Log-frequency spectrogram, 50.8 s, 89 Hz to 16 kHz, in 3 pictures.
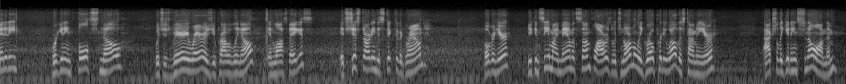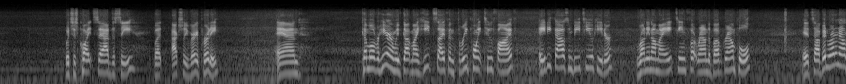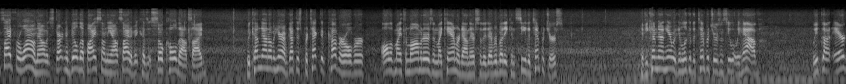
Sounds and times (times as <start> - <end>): Speech: 0.0 - 0.4, 1.0 - 8.6, 9.7 - 14.4, 15.3 - 16.8, 18.2 - 21.3, 22.4 - 23.1, 24.2 - 32.0, 33.0 - 38.0, 38.8 - 45.1, 46.6 - 49.1, 50.1 - 50.7.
